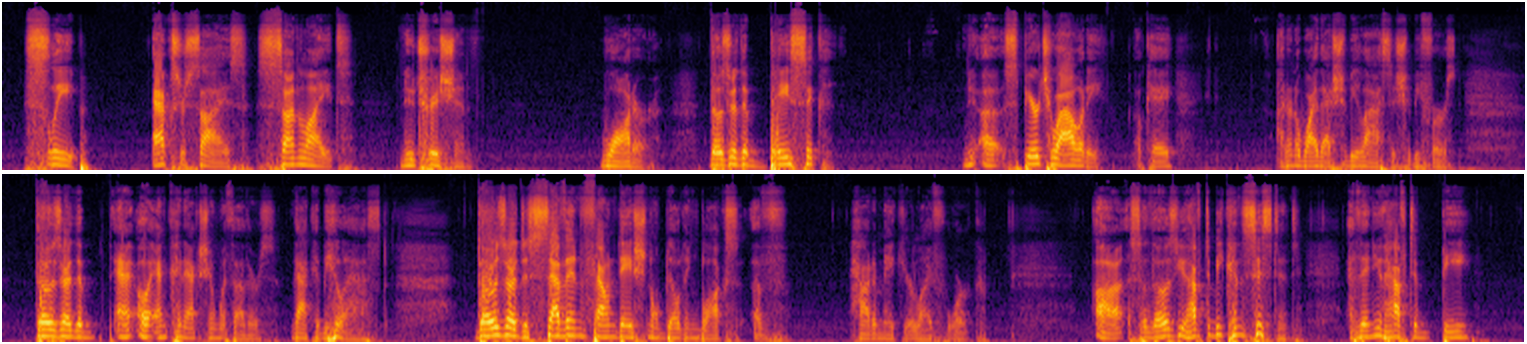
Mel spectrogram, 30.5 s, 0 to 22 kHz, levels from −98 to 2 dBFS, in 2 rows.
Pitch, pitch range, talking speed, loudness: 115 Hz, 90-140 Hz, 130 wpm, -18 LUFS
